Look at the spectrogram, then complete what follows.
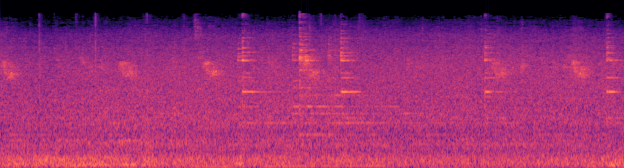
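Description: Steady rain falling in a backyard, with a few metallic chiming clinks about two and a half to three and a half seconds in and short high chirps now and then.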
